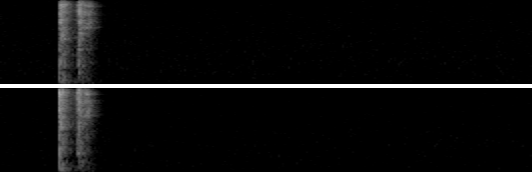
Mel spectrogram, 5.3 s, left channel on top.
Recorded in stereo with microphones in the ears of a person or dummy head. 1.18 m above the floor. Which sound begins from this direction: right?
A camera shutter, at 0.6 s.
